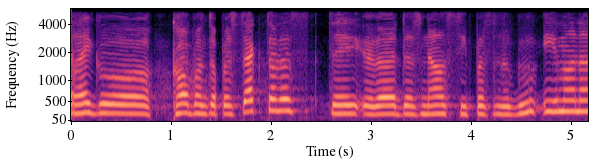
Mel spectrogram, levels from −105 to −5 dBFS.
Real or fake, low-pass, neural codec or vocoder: fake; 5.4 kHz; codec, 16 kHz in and 24 kHz out, 0.4 kbps, LongCat-Audio-Codec, two codebook decoder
